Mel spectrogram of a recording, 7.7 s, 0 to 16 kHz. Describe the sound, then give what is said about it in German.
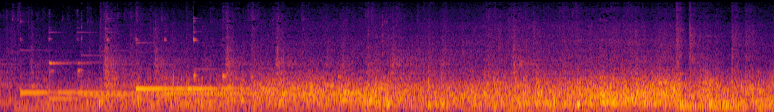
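A passenger train bound for Flensburg rolls along the rails with a steady, dense rumble and rhythmic clacking, and a few sustained hum-like tones sound near the start. “Dass ich mich 2 Tage später mit einer Fahrkarte nach Flensburg im Zug wiederfand, mag als seltsames Ergebnis erscheinen.”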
